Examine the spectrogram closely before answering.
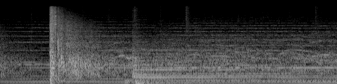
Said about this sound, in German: Diese Schüsse auf dem Petersplatz schockieren die Welt. Die Kugeln gelten Papst Johannes Paul II. Zwei Schüsse, aber drei Patronenhülsen.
